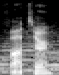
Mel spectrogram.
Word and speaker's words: Vater: Vater.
